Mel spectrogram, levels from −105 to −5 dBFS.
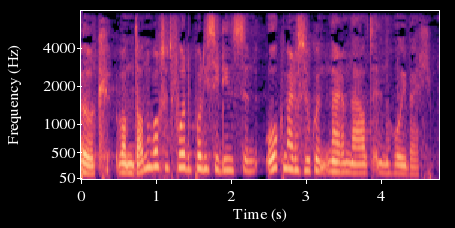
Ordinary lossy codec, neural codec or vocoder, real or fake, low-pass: none; none; real; 7.2 kHz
